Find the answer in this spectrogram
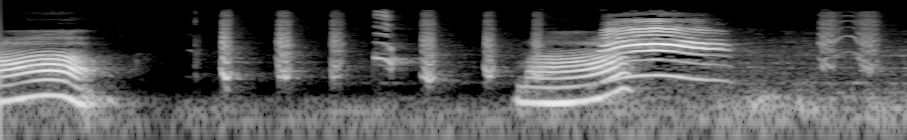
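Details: Pet parrot talking, said to speak Bangla words such as "Vat khabe", indoors; two long, high, nasal voiced phrases, each bending up then down, separated by a series of short clicks and taps.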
